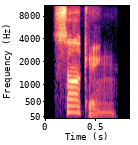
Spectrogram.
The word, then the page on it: sarking: British English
